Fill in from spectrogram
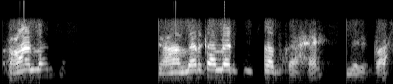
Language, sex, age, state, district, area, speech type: Hindi, male, 60+, Bihar, Madhepura, urban, conversation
